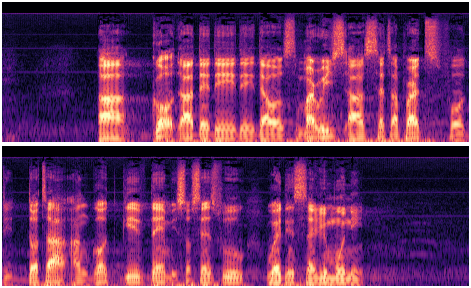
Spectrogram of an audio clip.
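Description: A man speaks steadily into a microphone.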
